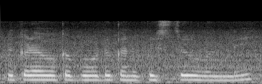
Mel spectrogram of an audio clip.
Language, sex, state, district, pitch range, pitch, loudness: Telugu, female, Telangana, Mahabubabad, 200-210 Hz, 205 Hz, -12 LUFS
